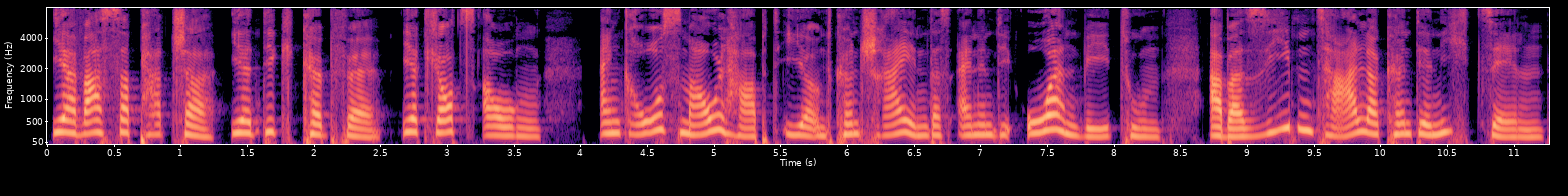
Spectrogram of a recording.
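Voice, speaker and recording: A woman's voice: mid-range voice, big pitch swings, takes it slowly, warm tone, no room sound, clean studio sound. A woman voicing a stubborn old farmer who scolds and rants indignantly in a storybook reading. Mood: ranting.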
